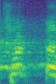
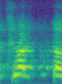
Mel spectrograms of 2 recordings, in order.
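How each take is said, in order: Both takes have the same delivery.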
